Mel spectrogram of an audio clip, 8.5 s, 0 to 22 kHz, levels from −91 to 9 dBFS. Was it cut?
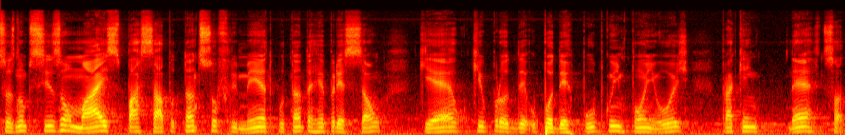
no; 0 cuts

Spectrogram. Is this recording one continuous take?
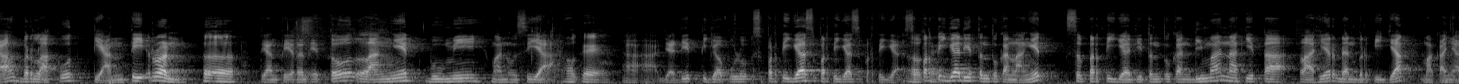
yes; 0 cuts

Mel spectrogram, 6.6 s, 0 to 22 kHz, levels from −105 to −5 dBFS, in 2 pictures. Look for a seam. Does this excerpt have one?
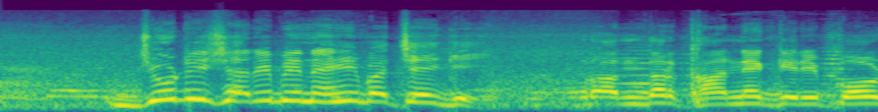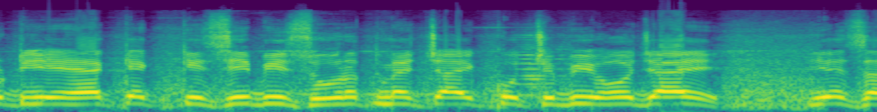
yes; 1 cut; at 2.2 s

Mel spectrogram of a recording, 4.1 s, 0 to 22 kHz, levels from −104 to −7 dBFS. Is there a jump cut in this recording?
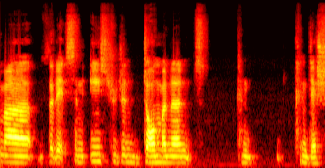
no; 0 cuts

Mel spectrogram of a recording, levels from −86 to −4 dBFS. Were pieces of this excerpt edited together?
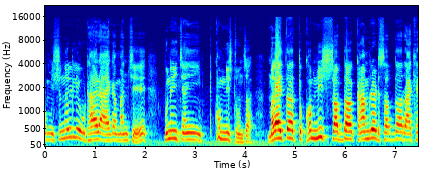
no; 0 cuts

